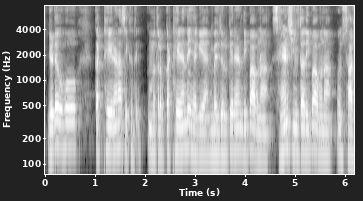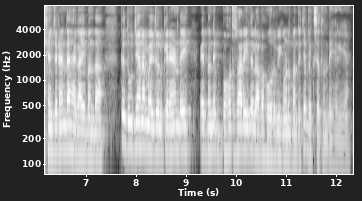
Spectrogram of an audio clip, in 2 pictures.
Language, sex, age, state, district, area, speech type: Punjabi, male, 18-30, Punjab, Rupnagar, rural, spontaneous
